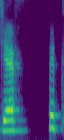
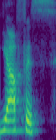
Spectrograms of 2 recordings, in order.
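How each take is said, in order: First: The name begins with a 'j' sound. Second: The name begins with a 'y' sound. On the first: This is how the written spelling reads. "ये जैफिथ लिखा हुआ है" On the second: This is how the name should be pronounced. "सही word है इसका याफिस"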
